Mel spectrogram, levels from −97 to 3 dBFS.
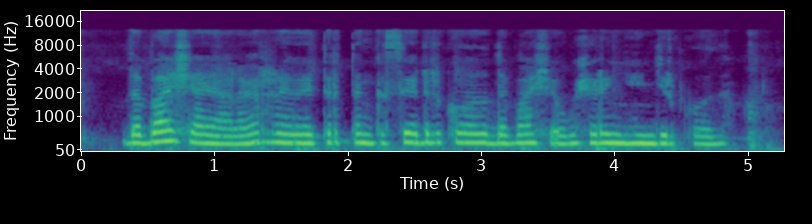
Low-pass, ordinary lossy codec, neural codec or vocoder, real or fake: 19.8 kHz; AAC, 32 kbps; vocoder, 48 kHz, 128 mel bands, Vocos; fake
